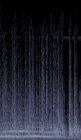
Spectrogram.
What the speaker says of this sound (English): let's have a nice round of applause for Valenzi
